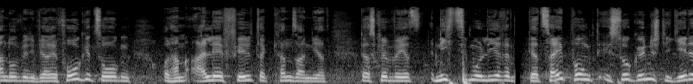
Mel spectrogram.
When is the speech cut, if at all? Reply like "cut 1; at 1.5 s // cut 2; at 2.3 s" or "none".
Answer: cut 1; at 3.6 s // cut 2; at 5.1 s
